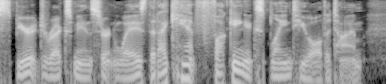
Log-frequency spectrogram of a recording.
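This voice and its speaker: In a very clean, dry recording, close with no echo and a silent background, a man talks at a fairly quick pace in a very deep, low pitch with ordinary variation and vocal fry. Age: 40s. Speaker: wellness podcast host and breathwork coach. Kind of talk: casual interview conversation; scripted intro and ad read. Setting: studio.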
